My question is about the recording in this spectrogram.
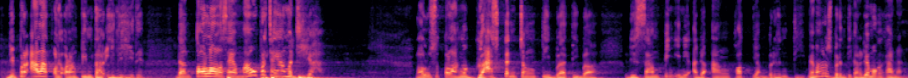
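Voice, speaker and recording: Husky middle-aged priest telling stories. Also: male voice, sits high, in a large hall. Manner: storytelling, lively and comic, addresses the congregation. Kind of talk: sermon.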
